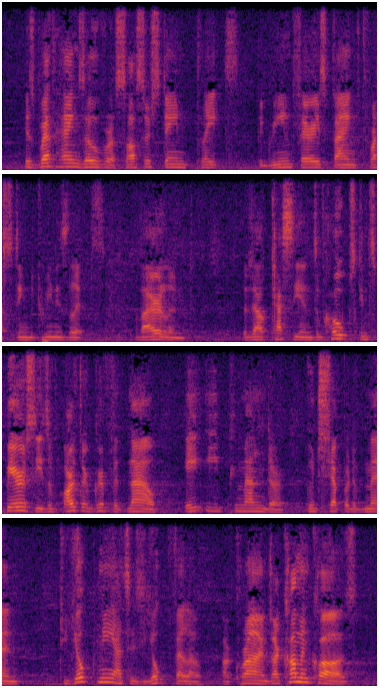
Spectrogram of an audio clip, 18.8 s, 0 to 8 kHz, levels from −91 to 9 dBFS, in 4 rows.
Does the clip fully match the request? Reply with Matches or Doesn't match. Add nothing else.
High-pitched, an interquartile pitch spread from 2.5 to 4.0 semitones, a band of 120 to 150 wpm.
Doesn't match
